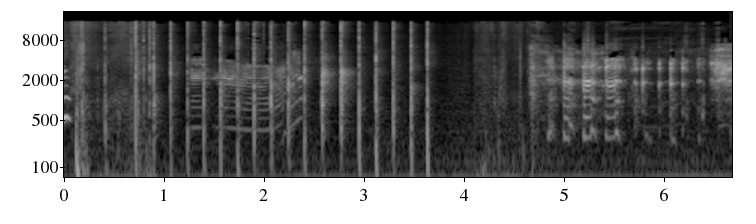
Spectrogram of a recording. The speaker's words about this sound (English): Thank you for clapping. Yes, applaud, applaud.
